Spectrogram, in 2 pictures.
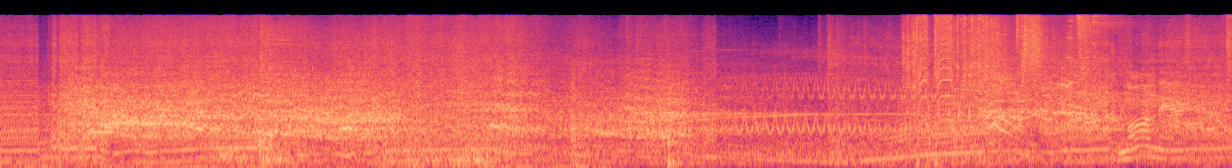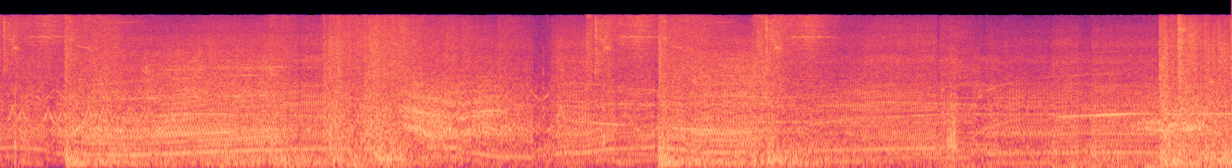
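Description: Tyres squeal as a car drifts.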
